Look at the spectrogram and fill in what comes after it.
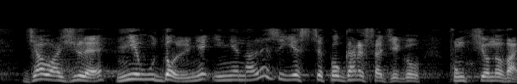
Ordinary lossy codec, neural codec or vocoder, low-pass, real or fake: none; none; 5.4 kHz; real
